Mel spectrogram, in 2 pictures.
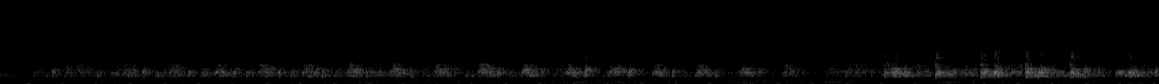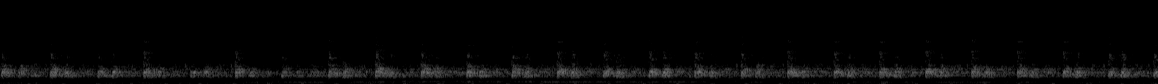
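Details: Fetal heartbeat on Doppler, much faster than the mother's placental pulse heard first: rapid, regular whooshing pulses at 140 beats per minute, judged normal by the midwife; baby wriggling in the bump.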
